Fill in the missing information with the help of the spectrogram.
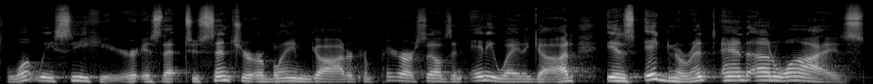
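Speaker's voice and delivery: ordinary talk, nothing marked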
